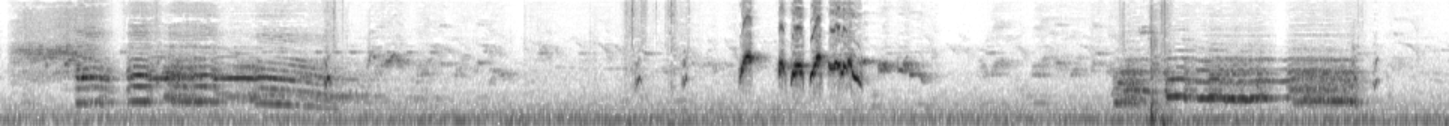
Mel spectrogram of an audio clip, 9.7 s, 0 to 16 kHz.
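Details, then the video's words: Red-whiskered bulbul displaying its song repertoire: scattered short whistled phrases and a quick burst of sharp chirps mid-way, with bursts of harsher, rougher sound at the start and near the end, over a low background hum. "นกกรงหัวจุก 599 จ้าวมาดี"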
